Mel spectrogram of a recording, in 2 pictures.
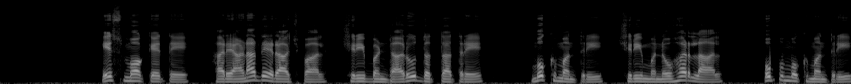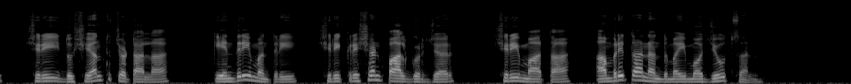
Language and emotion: Punjabi, neutral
